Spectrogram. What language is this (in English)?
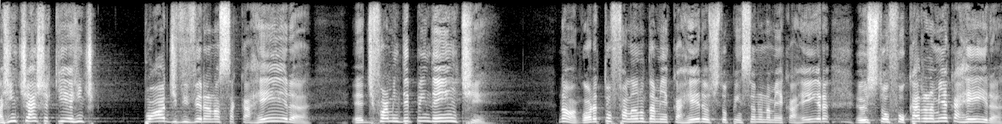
Portuguese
